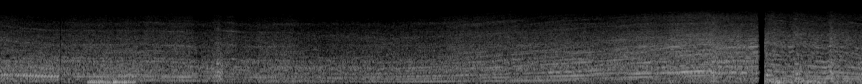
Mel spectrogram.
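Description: A high-revving Formula One car engine screams and shifts through gears.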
